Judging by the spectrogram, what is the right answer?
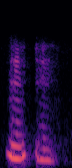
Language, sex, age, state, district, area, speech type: Malayalam, female, 18-30, Kerala, Palakkad, urban, conversation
